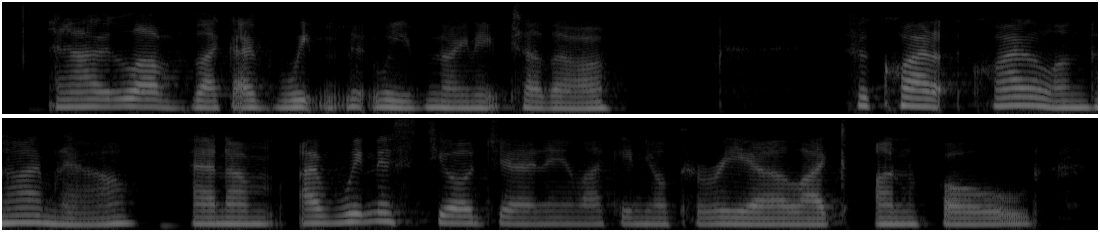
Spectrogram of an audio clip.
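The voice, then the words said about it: Hoarse, throaty voice. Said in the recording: “I've got a frog in my throat.”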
